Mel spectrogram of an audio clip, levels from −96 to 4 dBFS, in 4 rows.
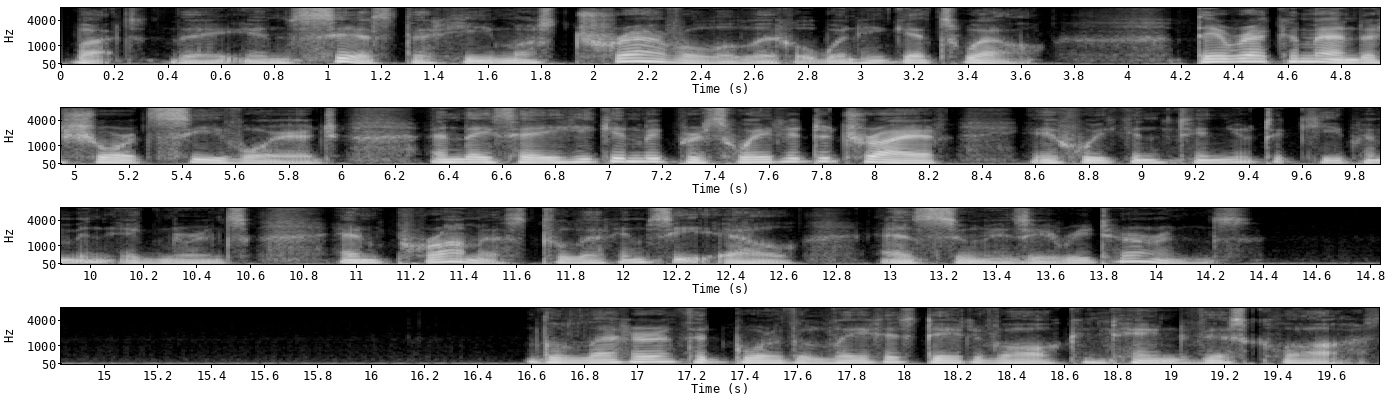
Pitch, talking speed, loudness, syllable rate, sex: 105 Hz, 180 wpm, -19 LUFS, 5.2 syllables/s, male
